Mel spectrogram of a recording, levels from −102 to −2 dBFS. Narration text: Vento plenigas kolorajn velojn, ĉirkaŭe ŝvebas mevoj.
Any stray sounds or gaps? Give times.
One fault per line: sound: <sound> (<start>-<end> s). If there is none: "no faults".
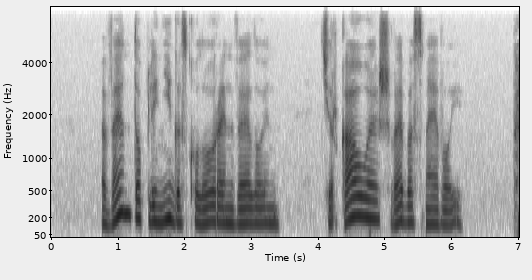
no faults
